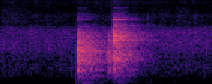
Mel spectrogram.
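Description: A utensil clinks twice against a bowl while stirring a tomato and egg mixture, two close, bright scraping knocks in an otherwise quiet kitchen.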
